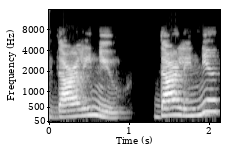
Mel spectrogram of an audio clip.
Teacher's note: Como o G não é pronunciado, o N já juntou no You Darling New.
